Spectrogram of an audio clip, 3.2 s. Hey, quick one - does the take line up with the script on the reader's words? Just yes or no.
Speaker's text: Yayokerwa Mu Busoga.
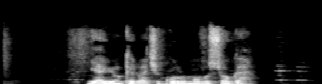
no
